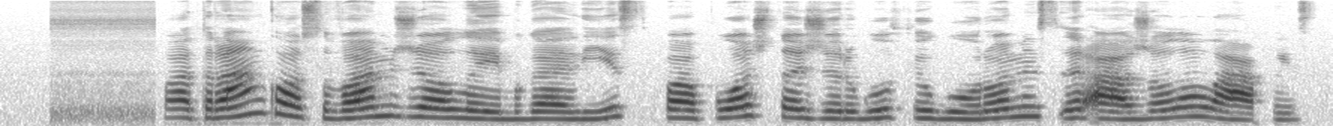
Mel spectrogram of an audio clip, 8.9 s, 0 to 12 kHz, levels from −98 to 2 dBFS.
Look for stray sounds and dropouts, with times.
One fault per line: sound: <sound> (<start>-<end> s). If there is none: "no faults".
no faults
